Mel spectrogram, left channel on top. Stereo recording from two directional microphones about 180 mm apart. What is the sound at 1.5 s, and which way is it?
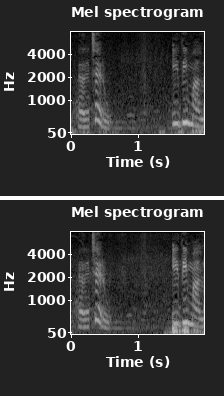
Speech, 40° left (ahead or behind).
